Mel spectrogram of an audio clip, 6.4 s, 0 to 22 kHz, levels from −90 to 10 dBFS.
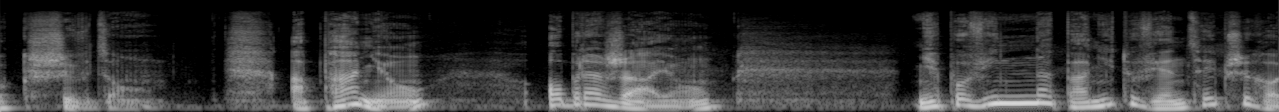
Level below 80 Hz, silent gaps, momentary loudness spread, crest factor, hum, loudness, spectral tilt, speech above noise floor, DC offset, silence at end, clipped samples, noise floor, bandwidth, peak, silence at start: -48 dBFS; none; 20 LU; 18 dB; none; -19 LUFS; -7 dB/octave; 30 dB; under 0.1%; 0 s; under 0.1%; -48 dBFS; 13.5 kHz; -2 dBFS; 0 s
